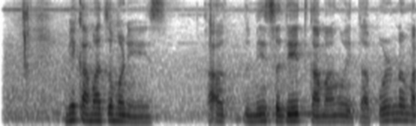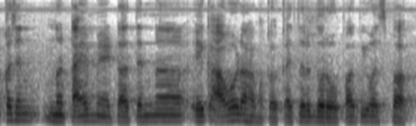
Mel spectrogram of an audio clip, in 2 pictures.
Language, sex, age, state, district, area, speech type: Goan Konkani, male, 45-60, Goa, Pernem, rural, spontaneous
